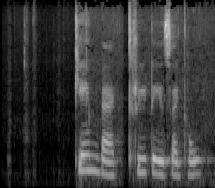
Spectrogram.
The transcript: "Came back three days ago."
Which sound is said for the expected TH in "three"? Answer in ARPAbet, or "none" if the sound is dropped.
T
